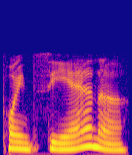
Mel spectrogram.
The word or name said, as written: poinciana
